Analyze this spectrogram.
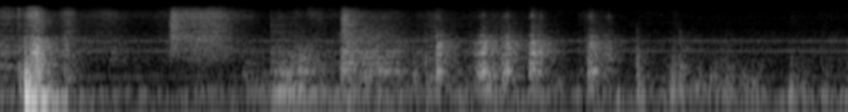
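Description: A sheet of paper rustles and crinkles.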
